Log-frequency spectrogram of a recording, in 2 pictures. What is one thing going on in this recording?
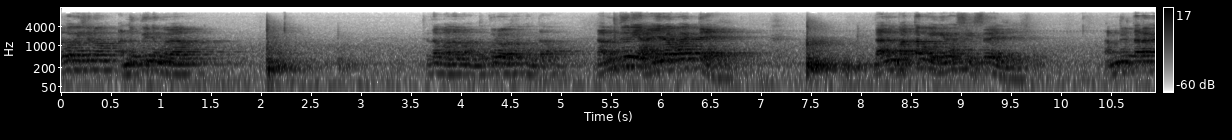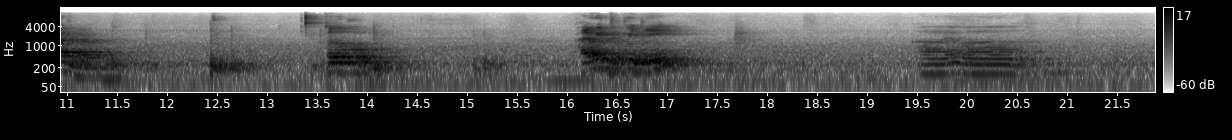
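A young man speaks with animation in a room with a slight echo, pausing between phrases.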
